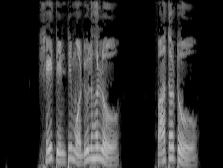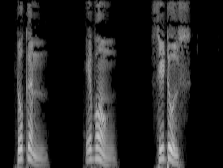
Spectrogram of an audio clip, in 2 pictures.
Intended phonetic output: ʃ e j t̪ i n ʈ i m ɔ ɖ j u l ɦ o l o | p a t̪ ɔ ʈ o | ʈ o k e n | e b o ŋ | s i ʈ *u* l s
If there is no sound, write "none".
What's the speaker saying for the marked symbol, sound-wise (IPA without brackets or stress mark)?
u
